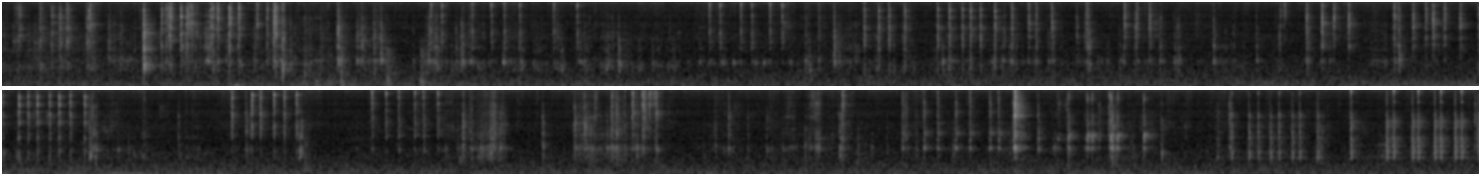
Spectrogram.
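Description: Faint, quick clicking of two Bloody gaming mice being handled: plastic buttons and scroll wheels clicking, with the shells knocking and rubbing. Near the end the clicks come as an even rapid run.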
